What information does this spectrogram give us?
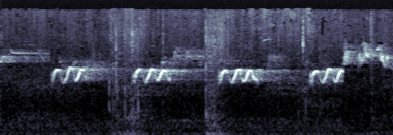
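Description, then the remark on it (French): Bird calls in a jungle-like setting: four short, bright warbling trills repeat at fairly even intervals over a faint, rustling background, with no one talking. “Ça me fait penser à, à la jungle avec des oiseaux et euh, un perroquet, je crois.”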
